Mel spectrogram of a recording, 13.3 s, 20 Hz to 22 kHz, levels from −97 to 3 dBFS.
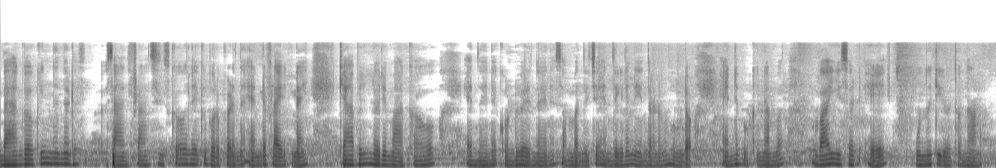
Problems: constant background noise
